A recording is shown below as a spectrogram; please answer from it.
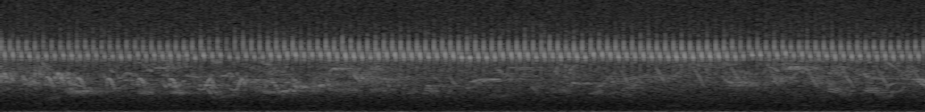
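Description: A common grasshopper warbler reels without a break, a high, fast, insect-like ticking trill held evenly throughout, with softer chatter from other birds beneath.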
